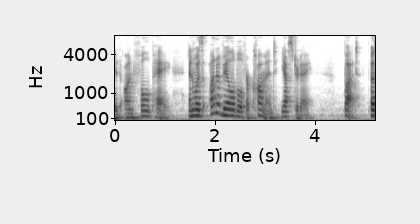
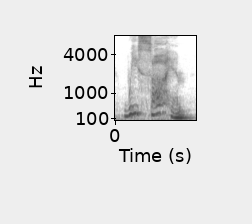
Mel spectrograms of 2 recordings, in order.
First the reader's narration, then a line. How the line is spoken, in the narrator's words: Hermione whispered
